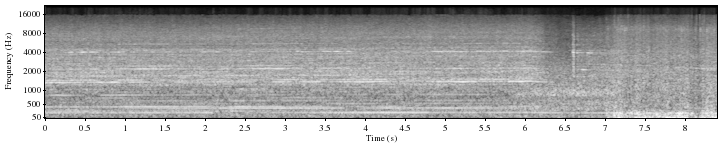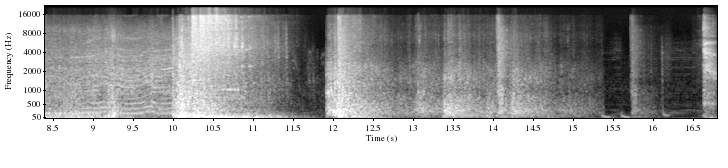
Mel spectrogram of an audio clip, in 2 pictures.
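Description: A touring car engine in the iRacing sim at Snetterton drones steadily, then surges and revs harshly with sharp bursts and abrupt cut-offs, sounding rough and faltering toward the end.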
